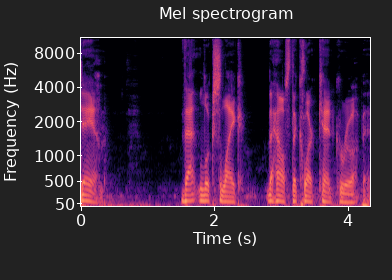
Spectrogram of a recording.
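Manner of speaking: usual speaking voice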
